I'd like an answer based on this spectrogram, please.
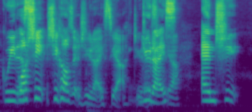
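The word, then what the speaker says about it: Giudice: No, it's not pronounced like that. Yeah. No. No. Yeah. And literally is like no. She's like, "Wait, what did you just say my name was?" And it's like so funny. I think I think she says Judice, which is criminal. It's G I U D I C E.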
